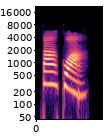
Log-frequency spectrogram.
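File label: "八卦", Mandarin Chinese; chinese flashcards; hsk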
